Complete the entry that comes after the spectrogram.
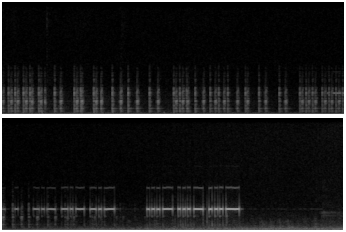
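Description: Rapid, irregular radio telegraph beeps tap out a message in short and long tones, followed by a few steadier, louder beeps near the end, with no voices.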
